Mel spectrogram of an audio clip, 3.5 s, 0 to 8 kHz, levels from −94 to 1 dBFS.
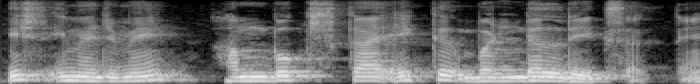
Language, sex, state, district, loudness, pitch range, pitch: Hindi, male, Uttar Pradesh, Lalitpur, -14 LUFS, 130-155 Hz, 140 Hz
